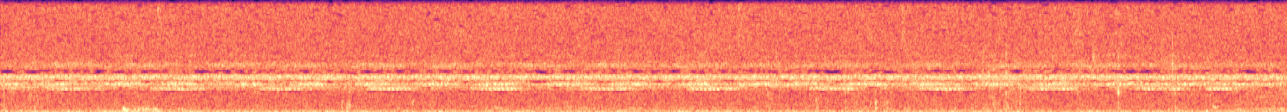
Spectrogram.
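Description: Faint, steady chirping of crickets.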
